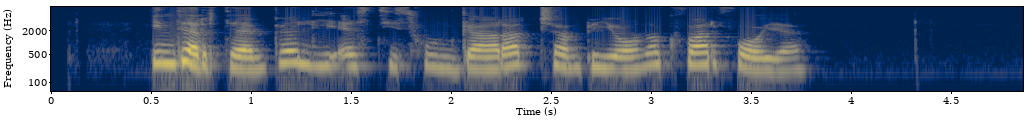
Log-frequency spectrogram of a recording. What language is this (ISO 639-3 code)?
epo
